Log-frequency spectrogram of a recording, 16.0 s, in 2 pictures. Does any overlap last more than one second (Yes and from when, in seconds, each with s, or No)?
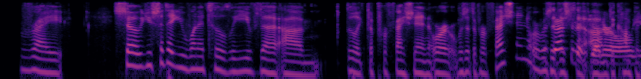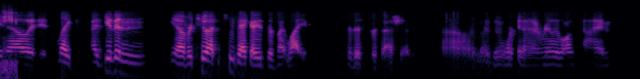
Yes, from 6.7 s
